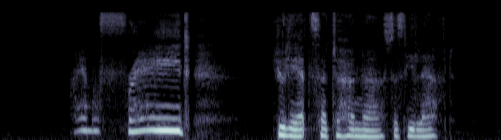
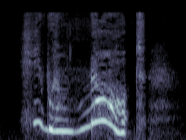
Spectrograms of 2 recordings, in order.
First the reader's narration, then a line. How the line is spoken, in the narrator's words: cried Juliet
